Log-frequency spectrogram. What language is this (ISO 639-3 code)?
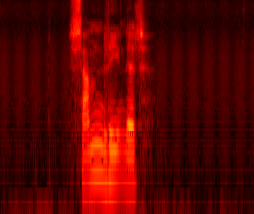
dan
